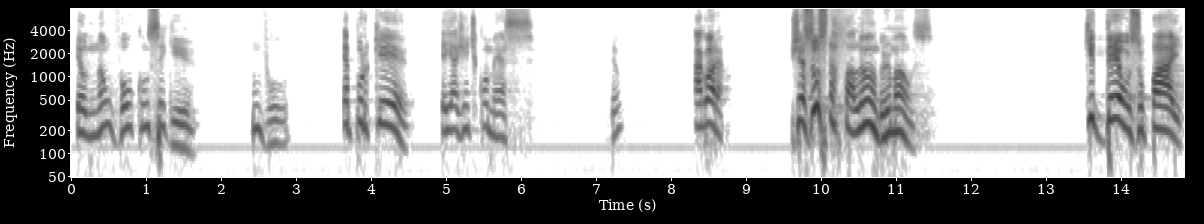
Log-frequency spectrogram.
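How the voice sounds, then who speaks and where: A Brazilian pastor preaching an animated sermon, acting out people's excuses in quoted voices. His voice sits unusually high and sounds bright and forceful. He delivers it with a Brazilian Portuguese accent.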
